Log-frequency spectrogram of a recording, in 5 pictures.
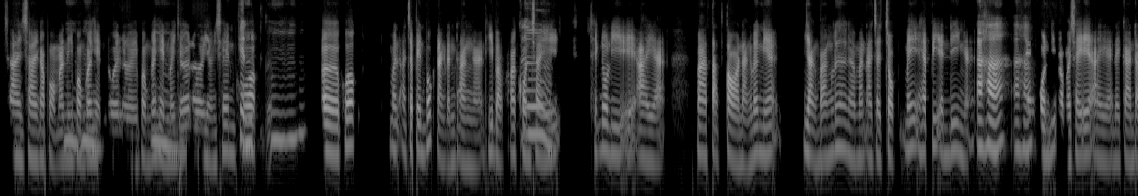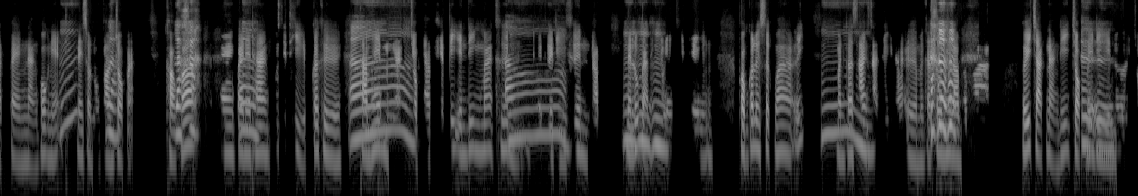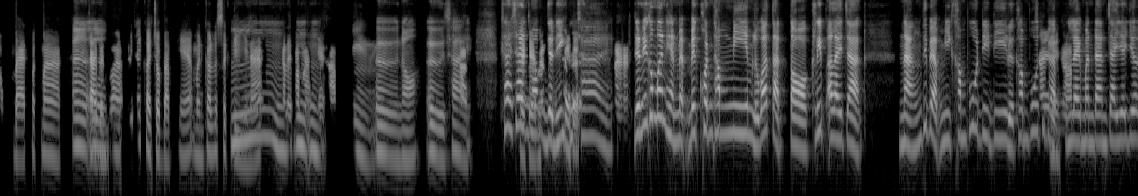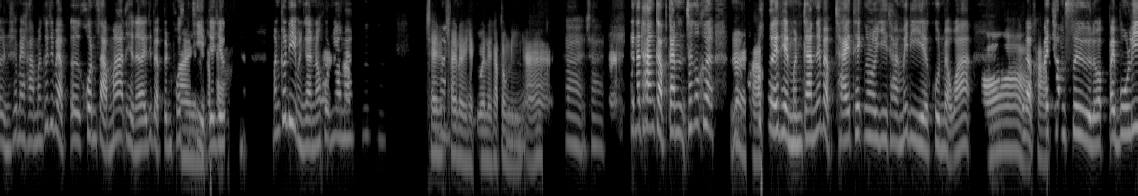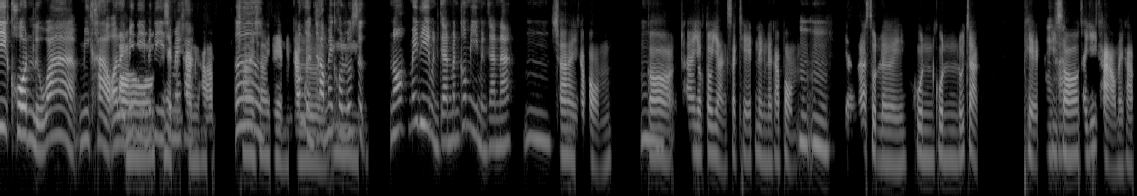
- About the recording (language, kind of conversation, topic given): Thai, unstructured, คุณคิดว่าเทคโนโลยีสามารถช่วยสร้างแรงบันดาลใจในชีวิตได้ไหม?
- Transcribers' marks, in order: mechanical hum; distorted speech; tapping; laughing while speaking: "เหรอคะ ?"; in English: "พอซิทิฟ"; laugh; in English: "แบด"; "เหมือน" said as "เมื่อน"; chuckle; in English: "พอซิทิฟ"; other noise; static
